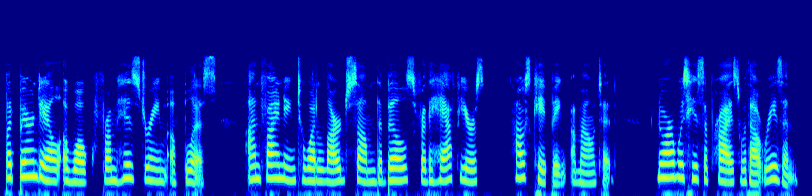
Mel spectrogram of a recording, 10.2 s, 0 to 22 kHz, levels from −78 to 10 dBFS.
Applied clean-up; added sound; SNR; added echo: none; none; none; none.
